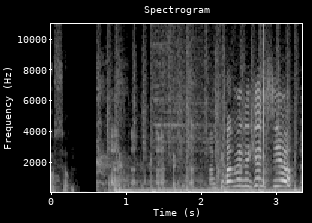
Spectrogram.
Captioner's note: laughing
